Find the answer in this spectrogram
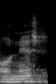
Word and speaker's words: honest: question number 31 देख आई cell be back in dash our तो आवर ऑनेस्ट तो एगुड़ा जी थी है HONEST ऑनेस्ट तो एच रिमेन साइलेंट आवर से भाया एच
